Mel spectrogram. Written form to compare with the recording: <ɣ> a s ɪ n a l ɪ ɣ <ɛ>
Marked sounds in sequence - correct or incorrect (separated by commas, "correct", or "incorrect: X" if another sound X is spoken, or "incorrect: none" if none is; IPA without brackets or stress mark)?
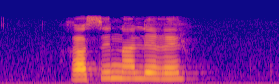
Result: correct, correct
